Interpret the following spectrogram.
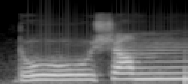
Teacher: श के ऊपर जो बिंदी है उसका उच्चारण क्या होगा, म।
